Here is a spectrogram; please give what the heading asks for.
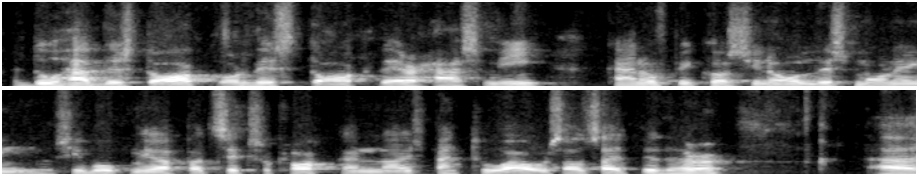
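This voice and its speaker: Mellow and medium in pitch, this man's voice belongs to an Icelandic channel host in his fifties. He livestreams from a home room with a flag behind him, talking casually and chattily to viewers, self-deprecating and frequently restarting.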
